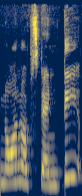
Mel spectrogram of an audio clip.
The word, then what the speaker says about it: non obstante: सो यू can either pronounce it like नॉन ऑब्स्टेंटी और नॉन ऑब्स्टेंट.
